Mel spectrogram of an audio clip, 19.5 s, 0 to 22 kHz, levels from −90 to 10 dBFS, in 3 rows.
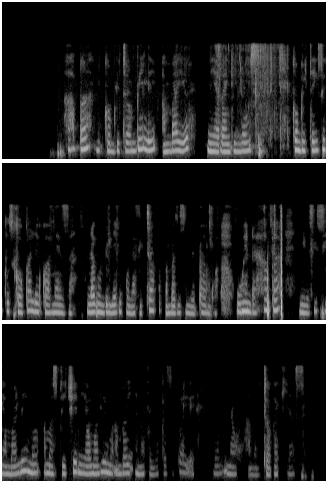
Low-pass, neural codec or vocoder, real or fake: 7.2 kHz; vocoder, 22.05 kHz, 80 mel bands, WaveNeXt; fake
